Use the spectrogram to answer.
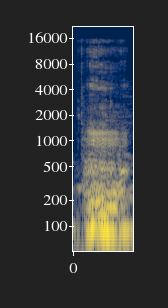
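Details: Dog making a single deep, rough snorting intake of breath during a reverse sneezing episode: reverse sneezing.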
